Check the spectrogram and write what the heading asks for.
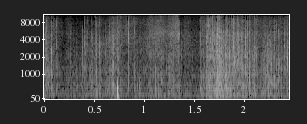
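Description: Mailing package crinkling and tearing as it is pulled open by hand, with a sharp click under a second in and louder, denser crinkling near the end.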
